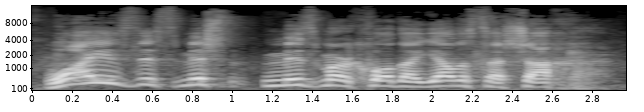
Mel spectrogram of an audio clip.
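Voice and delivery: ordinary talk, nothing marked

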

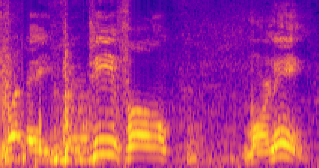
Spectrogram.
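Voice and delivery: odd announcer stressing the wrong syllables of "beautiful morning". Shown as a demonstration. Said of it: "accenting the wrong sy".

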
